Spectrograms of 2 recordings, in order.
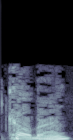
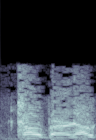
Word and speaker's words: Cockburn: Yeah, he pronounces it Coburn. – Coburn, okay, let's be fair about that.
